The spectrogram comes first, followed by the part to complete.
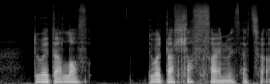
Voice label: "lloffa", Welsh

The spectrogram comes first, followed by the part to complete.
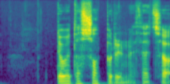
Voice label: "sobr", Welsh

